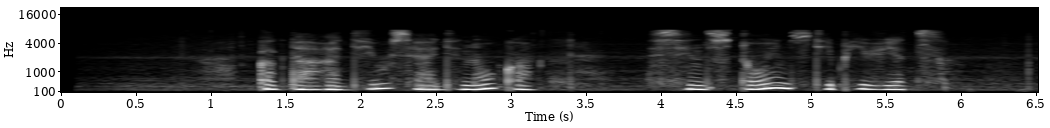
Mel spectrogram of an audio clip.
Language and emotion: Russian, neutral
